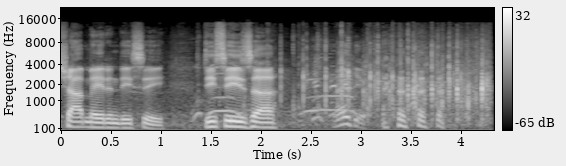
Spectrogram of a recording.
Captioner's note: applause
